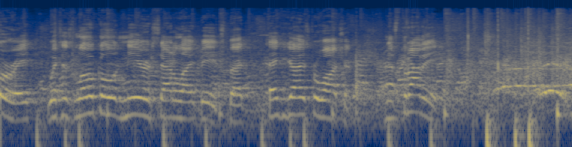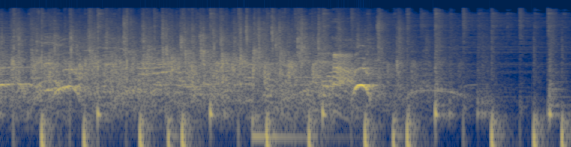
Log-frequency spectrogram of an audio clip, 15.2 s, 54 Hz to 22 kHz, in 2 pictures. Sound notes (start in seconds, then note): 5.9 foreign language; 7.5 cheering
